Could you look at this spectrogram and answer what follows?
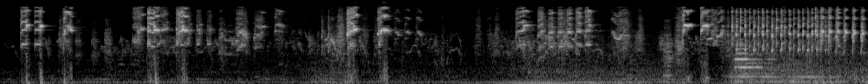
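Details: Shrill rosy-faced lovebird chatter: sharp high squeaks and ticks, a fast chirping run midway, and a dense rapid buzzy twitter at the end.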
